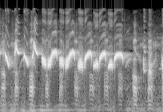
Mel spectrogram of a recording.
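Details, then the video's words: Chinese hwamei, a caged singer, repeating clear looping whistled notes about three per second in a fluid run, ending with a few sharp chirps. "Họa mi siêu phẩm, người dai miên man | Hoạt Họa Mi"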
